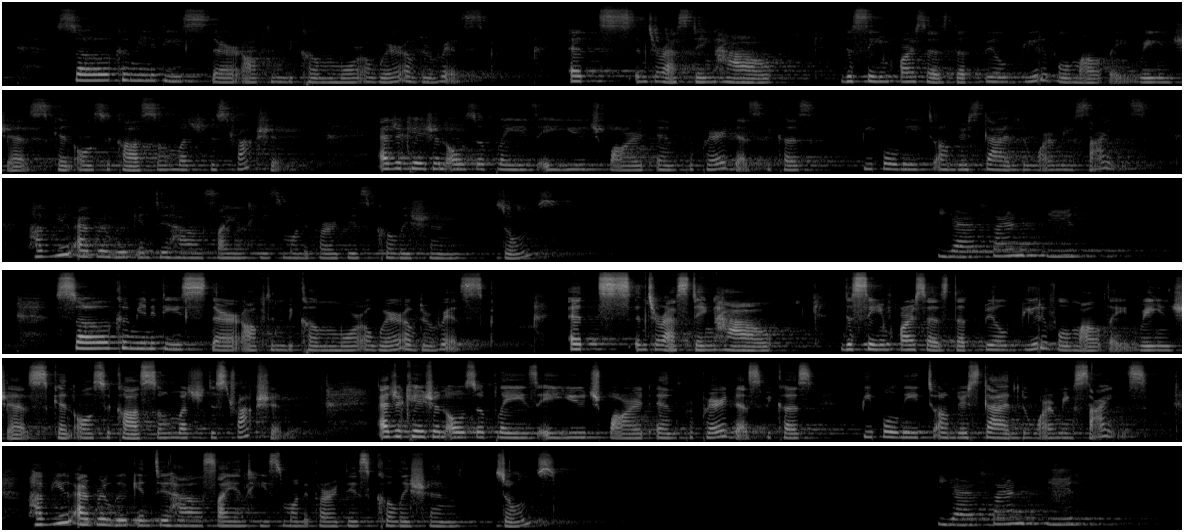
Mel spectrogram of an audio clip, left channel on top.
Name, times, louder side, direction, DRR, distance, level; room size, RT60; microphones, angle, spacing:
voice 1, 0.1-4.8 5.3-7.7 8.1-14.7 15.0-20.1 20.4-23.3 23.5-28.2 28.5-29.2 34.1-34.3, right 8 dB, 70° right, 10 dB, 0.9 m, -38 dB
voice 2, 33.0-34.4, equal, 5° right, 0 dB, 2.7 m, -44 dB
28.0 x 26.5 x 8.0 m, 2.2 s
head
